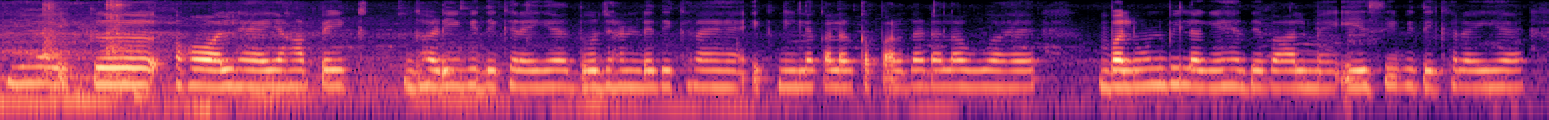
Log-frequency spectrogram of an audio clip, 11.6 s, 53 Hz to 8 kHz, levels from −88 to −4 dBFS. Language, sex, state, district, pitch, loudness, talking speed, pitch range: Hindi, female, Bihar, Gopalganj, 215 Hz, -20 LUFS, 185 wpm, 210-220 Hz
